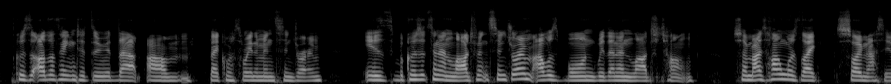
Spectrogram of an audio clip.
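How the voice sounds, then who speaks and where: At a very fast pace, a woman with an Australian accent speaks in a flat monotone at a medium pitch, in a very clean recording with a silent background. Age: 20s. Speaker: actress and makeup artist. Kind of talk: casual chat.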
